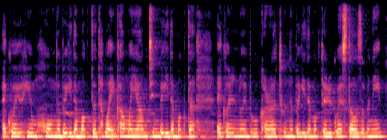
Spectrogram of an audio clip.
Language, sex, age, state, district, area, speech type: Manipuri, female, 30-45, Manipur, Chandel, rural, spontaneous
